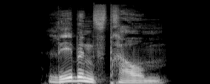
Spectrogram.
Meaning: life dream
- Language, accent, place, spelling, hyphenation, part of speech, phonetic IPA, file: German, Germany, Berlin, Lebenstraum, Le‧bens‧traum, noun, [ˈleːbn̩sˌtʁaʊ̯m], De-Lebenstraum.ogg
